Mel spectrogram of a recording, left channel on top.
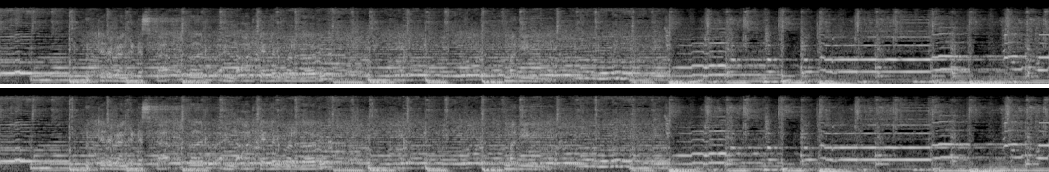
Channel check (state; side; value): normal; both; correlation 0.90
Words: ఉత్తర వెంకటేష్ గారు అండ్ ఆర్ అగర్వాల్ గారు మరియు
